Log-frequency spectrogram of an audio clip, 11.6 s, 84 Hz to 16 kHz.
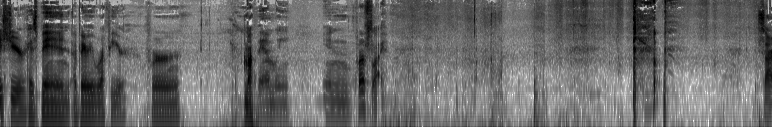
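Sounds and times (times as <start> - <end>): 
speech: 0.0 - 2.8, 3.6 - 6.0
quiet sounds: 1.8 - 11.5
person getting over a cold coughing: 9.5 - 10.3.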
